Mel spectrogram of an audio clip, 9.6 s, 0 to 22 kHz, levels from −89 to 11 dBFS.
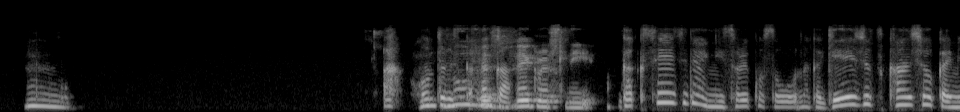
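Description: A speech recording carried over a call, with everything above 8 kHz gone, which points to a wideband Opus stream. From 5.43 to 5.50 s there is short concealed packet loss: roughly 40 ms never arrived, and the decoder bridged it by extending the preceding sound before blending back. It is heard as a brief smear or wobble.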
